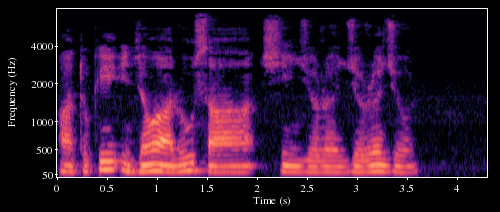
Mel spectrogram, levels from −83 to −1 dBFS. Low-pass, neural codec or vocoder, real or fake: 7.2 kHz; none; real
